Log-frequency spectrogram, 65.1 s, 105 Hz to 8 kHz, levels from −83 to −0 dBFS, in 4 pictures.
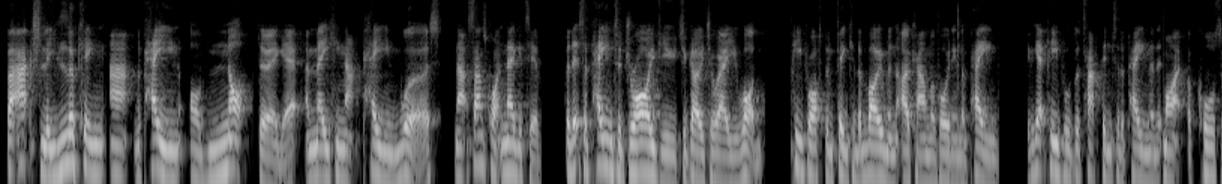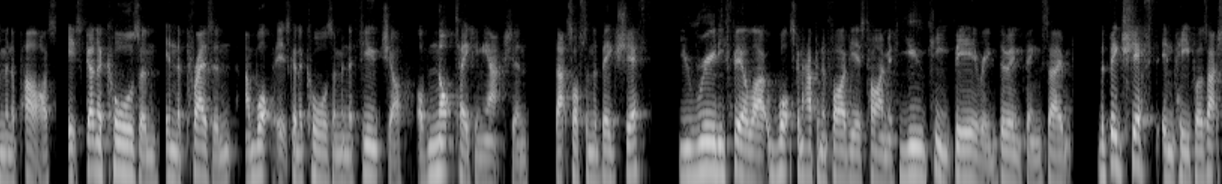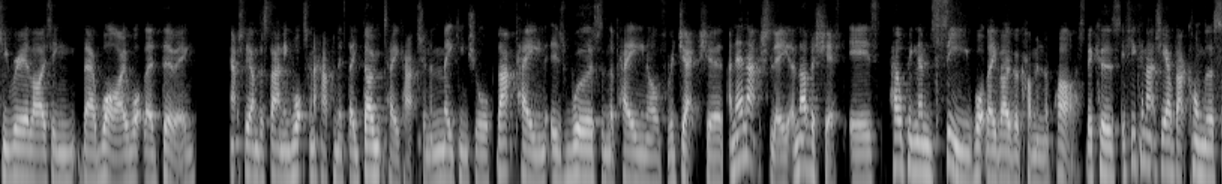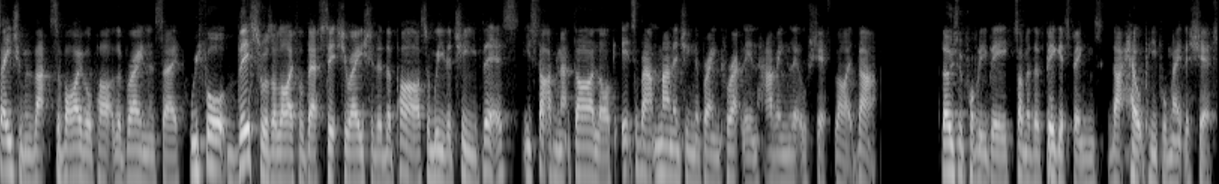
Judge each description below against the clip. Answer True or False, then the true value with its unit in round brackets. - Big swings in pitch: False (3.4 semitones)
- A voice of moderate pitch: False (120 Hz)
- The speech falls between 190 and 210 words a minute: True (205 wpm)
